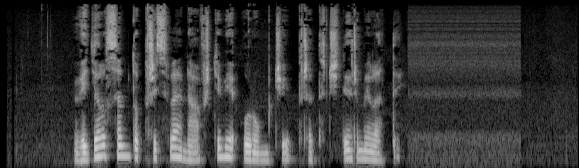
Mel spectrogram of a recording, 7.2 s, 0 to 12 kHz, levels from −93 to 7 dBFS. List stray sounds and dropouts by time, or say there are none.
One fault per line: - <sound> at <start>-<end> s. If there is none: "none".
none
